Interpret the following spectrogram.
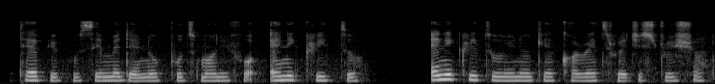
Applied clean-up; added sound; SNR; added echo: none; none; none; none.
